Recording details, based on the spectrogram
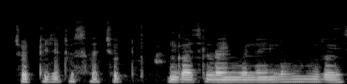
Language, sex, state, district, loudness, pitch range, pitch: Bengali, male, West Bengal, Purulia, -24 LUFS, 110-115 Hz, 110 Hz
